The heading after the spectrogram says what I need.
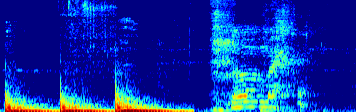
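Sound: knocking on a door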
